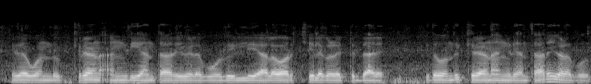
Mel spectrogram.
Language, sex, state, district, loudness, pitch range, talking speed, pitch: Kannada, male, Karnataka, Bijapur, -16 LUFS, 95-100 Hz, 160 wpm, 95 Hz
